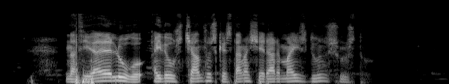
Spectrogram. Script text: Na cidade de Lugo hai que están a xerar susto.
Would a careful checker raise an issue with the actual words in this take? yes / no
yes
